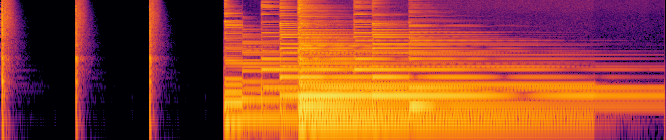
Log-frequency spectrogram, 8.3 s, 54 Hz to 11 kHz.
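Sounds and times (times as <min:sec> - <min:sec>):
fingerstyle guitar chords: 0:02.8 - 0:08.3.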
